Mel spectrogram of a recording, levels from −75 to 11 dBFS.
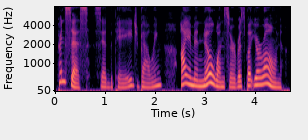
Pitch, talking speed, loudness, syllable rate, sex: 205 Hz, 180 wpm, -16 LUFS, 4.8 syllables/s, female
